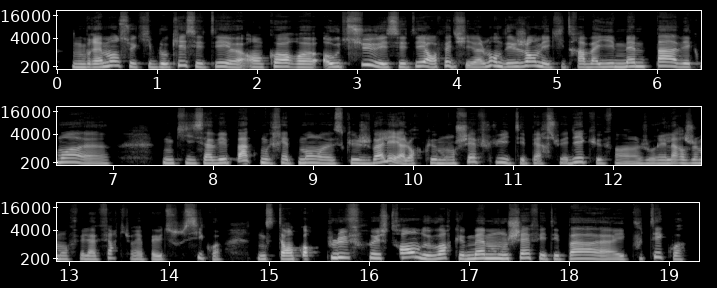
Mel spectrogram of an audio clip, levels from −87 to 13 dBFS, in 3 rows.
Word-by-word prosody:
donc 190 -1 -3
vraiment, 200 +9 +3
ce 225 - -5
qui 200 0 -8
bloquait, 195 +9 0
c'était, 215 -1 -1
heu, - - +3
encore 200 +2 +3
au 210 +2 +4
dessus 295 +5 +1
et 190 - +6
c'était 200 +5 0
en 195 - +4
fait 255 -1 -2
finalement 100 - 0
des 215 -1 0
gens, 265 +4 +3
mais 205 -6 +2
qui 185 +1 -15
travaillaient 195 +2 0
même 225 +3 +1
pas 255 +1 +5
avec 205 -3 0
moi, 245 0 +1
heu, 95 0 -5 0.6
donc 195 -1 -5
qui 195 -1 -9
savaient 190 +2 +1
pas 175 -4 +4
concrètement, 205 0 -3
heu, 180 - -3
ce 180 - -9
que 200 - -2
je 180 -1 -5
valais 220 +2 +3
alors - - 0
que 200 - -4
mon 185 0 -5
chef, 260 +7 -4
lui, 240 -2 -4
était 195 -1 -8
persuadé 235 +5 -5
qu'enfin, 95 - -8
j'aurais 95 - -6
largement 195 0 -3
fait 100 - -12
l'affaire. 100 - -4
Qu'il - - -21
y - - -11
aurait - - -6
pas 180 - -5
eu 185 - -1
de - - -21
soucis 255 +3 -7
quoi, 230 - -10 0.3
donc 195 - -4
c'était 200 0 +3
encore 200 +1 +3
plus 280 +1 +4
frustrant 280 +3 +2
de 220 - +3
voir 245 +5 +2
que 215 - -2
même 235 +3 +3
mon 235 -1 +4
chef 260 0 0
était 200 -1 -2
pas, 215 - +2
heu, 95 - -4
écouté, 225 - -6
quoi. 195 -8 -8
205 Hz, 220 wpm, -24 LUFS, 190-230 Hz, 0.6 s, et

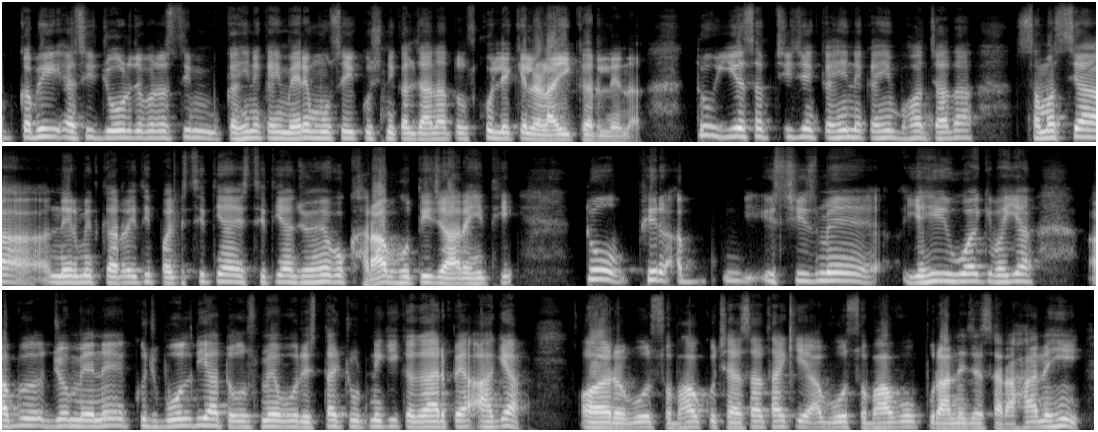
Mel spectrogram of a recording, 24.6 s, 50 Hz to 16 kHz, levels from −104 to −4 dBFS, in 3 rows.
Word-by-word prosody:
कभी 195 +2 +2
ऐसी 170 +3 -1
ज़ोर-ज़बरदस्ती 175 0 -1 0.3
कहीं 150 +1 +1
न 170 - 0
कहीं 160 0 -1
मेरे 155 +2 +4
मुँह 165 -1 +1
से 165 - -1
ही 160 - +1
कुछ 155 -2 -7
निकल 145 -2 0
जाना 145 0 +2
तो 150 +1 -5
उसको 145 +4 -3
लेके 155 -1 +1
लड़ाई 130 -1 +5
कर 125 -2 0
लेना। 110 -1 -4 0.4
तो 240 - -2
ये 205 +1 +3
सब 200 -2 -4
चीज़ें 195 0 -3
कहीं 175 +2 +1
न 185 - -1
कहीं 175 +1 0
बहुत 165 +2 -3
ज़्यादा 175 +3 -1 0.4
समस्या 175 +2 +2
निर्मित 160 0 +2
कर 150 -1 +2
रही 155 +1 -1
थीं। 175 - -5
परिस्थितियाँ 165 +4 -1
स्थितियाँ 165 +2 -2
जो 160 +1 0
हैं 175 - +4
वो 165 -1 0
ख़राब 155 - +4
होती 155 +1 0
जा 140 -3 +4
रही 135 0 +1
थीं। 155 +3 -9 0.6
तो, 240 -3 +1
फिर 225 -2 +2
अब 175 -1 -8 0.4
इस 180 - -7
चीज़ 195 -1 -5
में 200 -5 0 0.2
यही 160 +5 +1
हुआ 190 0 +2
कि 185 0 -7
भईया 180 +2 0 0.5
अब 175 +3 +1
जो 170 0 +1
मैंने 165 +2 +2
कुछ 170 -3 -4
बोल 175 +1 +2
दिया 180 0 +3
तो 145 - +1
उसमें 145 +2 0
वो 150 0 +1
रिश्ता 140 +3 0
टूटने 155 0 -2
की 155 +1 -6
कगार 145 0 +4
पे 155 - +4
आ 145 -1 +3
गया, 160 +2 +1 0.5
और 130 -2 +6
वो 130 +3 +1
स्वभाव 135 +1 0
कुछ 140 -2 -7
ऐसा 130 +4 +2
था 150 - +4
कि 145 0 -4
अब 130 - -2
वो 140 +1 +2
स्वभाव 125 -2 +1
वो 145 +1 -1
पुराने 120 -1 +2
जैसा 120 -1 -3
रहा 110 +5 0
नहीं, 150 +4 +1
160 Hz, 205 wpm, -24 LUFS, 145-175 Hz, 0.6 s, और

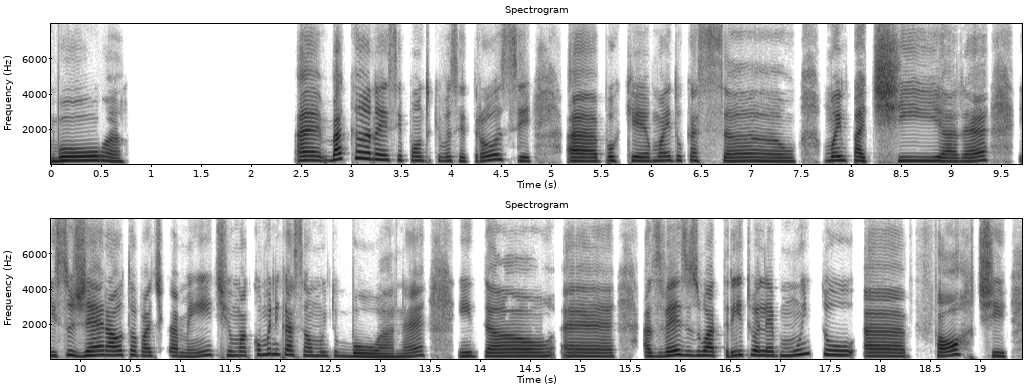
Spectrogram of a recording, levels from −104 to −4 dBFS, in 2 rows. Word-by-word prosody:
Boa. 225 -1 +4 1.7
É, 235 0 +4
bacana 295 - +4
esse 260 -1 -2
ponto 225 -3 -4
que 220 - -12
você 210 -1 -4
trouxe, 215 +2 -1 0.4
hã, 200 -1 +4
porque 220 -1 -1
uma 220 +2 -2
educação, 205 -4 -1 0.3
uma 225 +3 +2
empatia, 210 -3 +1
né, 200 +5 +1 0.3
isso 220 +4 -1
gera 235 +3 +3
automaticamente 220 -2 -2
uma 225 0 -1
comunicação 270 -3 -1
muito 210 0 -6
boa, 175 -4 0
né? 180 +8 -2 0.3
Então, 195 0 +1
eh, 195 -1 0 0.3
às 195 -1 -1
vezes 235 +3 +2
o 240 - +2
atrito 230 +3 +1
ele 240 -1 +2
é 225 - +1
muito, 255 +2 -1
hã, 200 -1 +2 0.3
forte 205 -4 +1
215 Hz, 105 wpm, -21 LUFS, 195-235 Hz, 1.7 s, Boa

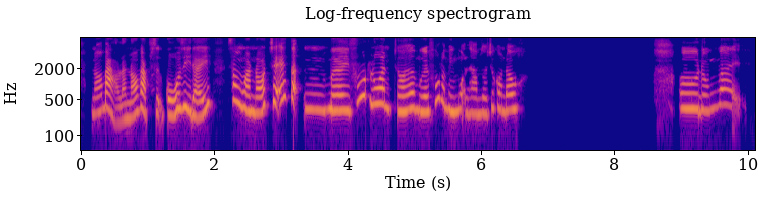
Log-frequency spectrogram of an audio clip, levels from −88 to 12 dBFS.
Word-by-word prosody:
nó 275 +3 -6
bảo 315 - +3
là 200 +3 -7
nó 235 +6 -1
gặp 325 -5 +4
sự 260 - -7
cố 250 +6 +3
gì 345 -3 +3
đấy, 255 - 0 0.2
xong 455 -7 +1
là 305 -2 +4
nó 280 +2 +3
trễ 425 -4 +4 0.2
tận, - - +4
ừm, 320 -1 -6
10 310 -1 +2
phút 300 0 +1
luôn! 415 -1 +4 0.2
Trời 295 0 +2
ơi, 335 +1 +2
10 290 -2 0
phút 470 +12 -3
là 450 - -2
mình 290 -2 +1
muộn 315 -2 -5
làm 270 -1 -7
rồi 270 -1 -6
chứ 340 - -7
còn 330 -3 -5
đâu! 315 +1 +1 2.4
Ừ, 335 0 0
đúng 310 +3 -7
vậy! 400 -1 -4
310 Hz, 195 wpm, -21 LUFS, 285-335 Hz, 2.4 s, gặp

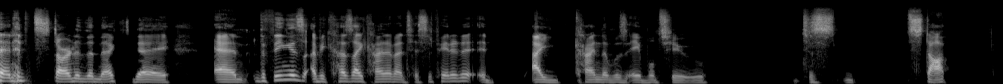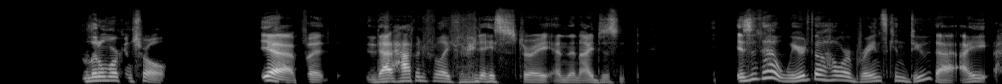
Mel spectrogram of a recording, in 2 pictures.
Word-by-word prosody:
And 155 - +6
it 180 -2 -1
started 135 +1 +4
the 130 - -3
next 120 -1 -5
day. 110 -2 -2 0.4
And 115 -1 +4
the 160 +2 -8
thing 205 +4 +1
is, 215 -3 +3
I - - +2
because 140 +2 -4
I 135 - +3
kind 125 +1 -4
of 130 - -5
anticipated 120 +9 -4
it, - - -4
it 105 - -9 0.4
I 105 -4 +4 0.2
kinda 110 -1 -3
was 105 -2 -9
able 105 0 -8 0.2
to 90 -2 -12 1.0
to - - -2
s - - +6 0.7
stop. - - +5 1.4
Little 175 +5 +1
more 185 -1 0
control. - - -4 0.9
Yeah, - - +9
but - - -2 0.5
that 140 +2 +6
happened 160 +1 +1
for, 160 0 -11
like, 135 -4 -3
three 115 +4 -6
days 135 -4 +1
straight, 105 0 0
and 100 +2 -7
then 105 -3 -7
I 100 +2 0
just 100 -2 -2 1.2
isn't 205 +11 +4
that 305 - 0
weird, 175 +10 -2
though, 235 -2 -2
how 205 +1 -7
our 185 -3 -4
brains 140 +6 -4
can 170 -4 -11
do 180 - -8
that, - - -2
I - - -3
135 Hz, 160 wpm, -25 LUFS, 110-165 Hz, 1.4 s, Yeah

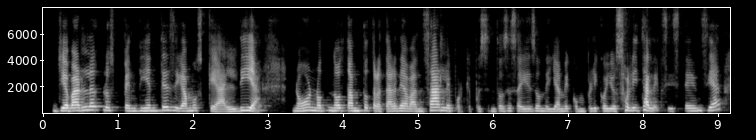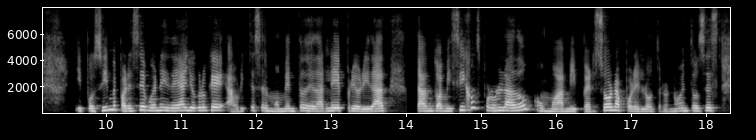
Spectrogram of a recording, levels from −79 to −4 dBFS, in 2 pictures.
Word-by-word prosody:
llevar 210 +3 +6
l 260 +2 +2
los 225 -3 -2
pendientes, 200 +2 0
digamos 200 0 0
que 180 -6 -2
al 160 +2 0
día, 220 -1 +4 0.4
¿no?, 195 +3 +1
no 205 -3 0
no 205 -1 +1
tanto 195 +1 +1
tratar 175 0 0
de 195 - +3
avanzarle, 190 +5 +3
porque 165 -3 -16
pues, 170 +1 -13
entonces 185 +2 -7
ahí 170 -1 -2
es 170 - -5
donde 175 -2 -4
ya 165 0 -1
me 175 +1 -4
complico 180 +2 -5
yo 180 0 +1
solita 210 +1 +2
la - - -3
existencia 195 - -3 0.5
y 185 - -6
pues 185 -1 -2
sí, 230 +5 0
me 290 +1 +1
parece 195 +2 +1
buena 220 -2 0
idea, 215 0 +2
yo 220 -1 +1
creo 225 +1 +1
que 230 -1 +3
ahorita 180 +6 -5
es 220 0 -8
el 200 -2 -1
momento 175 +3 -3
de 190 -3 +1
darle 185 +4 +1
prioridad 180 -1 +1 0.3
tanto 185 +1 +2
a 180 - +1
mis 180 0 -4
hijos 405 +11 -1
por 230 - -3
un 220 +2 +1
lado, 230 +9 +2
como 170 - -3
a 160 - +2
mi 165 0 -2
persona 195 +9 +1
por 175 -2 -2
el 165 0 -3
otro, 170 -2 -8
¿no?, 170 +4 -8
entonces 195 +2 -3
195 Hz, 200 wpm, -22 LUFS, 175-215 Hz, 0.5 s, llevar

